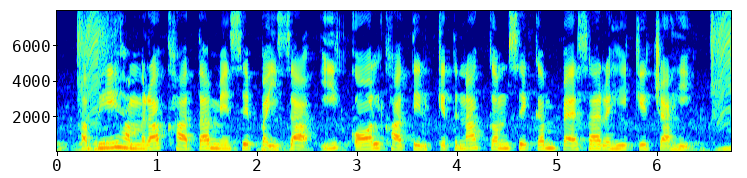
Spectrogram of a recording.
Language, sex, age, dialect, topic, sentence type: Bhojpuri, female, 18-24, Southern / Standard, banking, question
